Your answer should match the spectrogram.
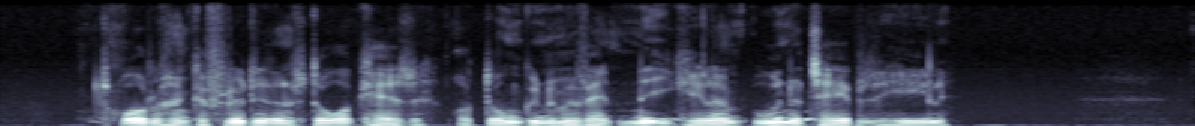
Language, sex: Danish, male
